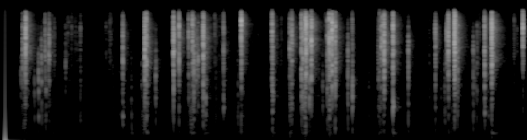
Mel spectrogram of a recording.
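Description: An empty, hollow, clear plastic water bottle with embossed lettering is held in both hands with long pink-painted nails and squeezed and crinkled close to the mic. A quick, uneven series of short, dry, bright crackles and crinkles follows, with almost no low end and no ringing between bursts.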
